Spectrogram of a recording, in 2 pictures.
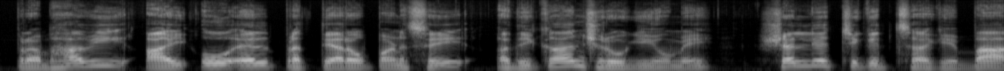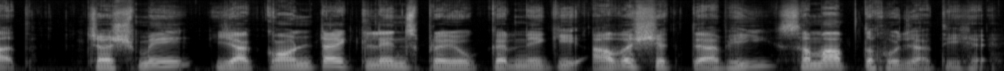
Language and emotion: Hindi, neutral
